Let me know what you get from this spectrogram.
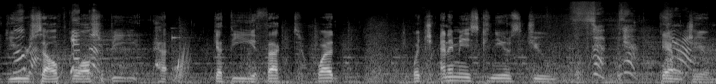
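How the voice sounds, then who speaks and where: A man giving casual commentary on a game playthrough, halting now and then as he thinks aloud. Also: medium pitch. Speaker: gaming video host. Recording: game music behind the voice.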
